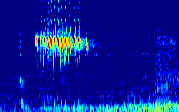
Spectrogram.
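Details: Canary singing one rapid, high-pitched rolling trill of roughly a dozen evenly spaced notes over three quarters of a second, followed by soft low background hum.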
